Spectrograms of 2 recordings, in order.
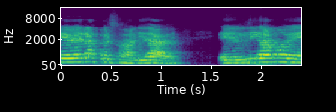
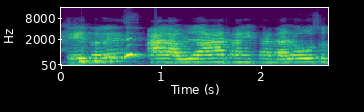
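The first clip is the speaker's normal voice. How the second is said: ordinary talk, nothing marked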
